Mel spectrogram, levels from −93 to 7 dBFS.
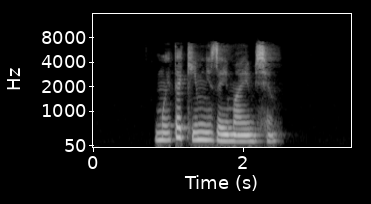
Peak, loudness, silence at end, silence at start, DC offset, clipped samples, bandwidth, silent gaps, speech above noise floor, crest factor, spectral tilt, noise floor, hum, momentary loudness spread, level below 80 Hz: -8 dBFS; -24 LUFS; 1 s; 0.85 s; under 0.1%; under 0.1%; 7.4 kHz; none; 62 dB; 18 dB; -4.5 dB/octave; -86 dBFS; none; 9 LU; -68 dBFS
